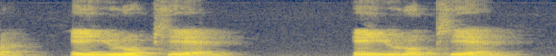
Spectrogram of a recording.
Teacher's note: Par exemple, a European, a European, European qui s'écrit EU, European, mais ici on a un son consonne, c'est-à-dire ye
